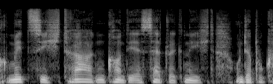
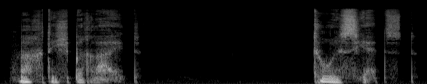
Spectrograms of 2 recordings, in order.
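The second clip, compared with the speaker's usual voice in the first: hushed, breathy, barely voiced whisper; 7 dB quieter than usual. A father's voice urges his son on, whispering. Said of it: "flüsterte die Stimme seines Vaters".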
